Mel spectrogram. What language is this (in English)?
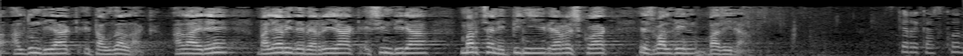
Basque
